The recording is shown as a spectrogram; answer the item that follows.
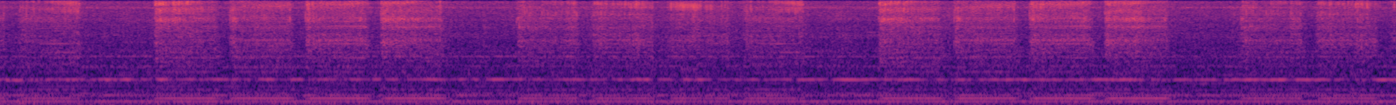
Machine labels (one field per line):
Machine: slide rail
